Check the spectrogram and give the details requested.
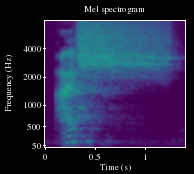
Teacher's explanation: shin termasuk dia huruf hamas dan rokhawah, dia mengalir nafas dan suaranya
